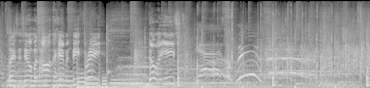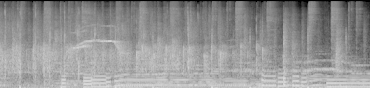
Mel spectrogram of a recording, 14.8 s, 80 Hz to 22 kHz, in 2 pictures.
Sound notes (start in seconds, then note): 5.6 audience cheering and applauding; 10.4 calm music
